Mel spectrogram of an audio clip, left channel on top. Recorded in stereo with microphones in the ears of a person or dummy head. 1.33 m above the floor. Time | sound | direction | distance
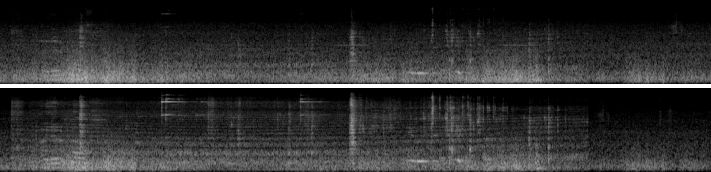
0.1 | a child speaking | 50° right (ahead or behind) | ?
